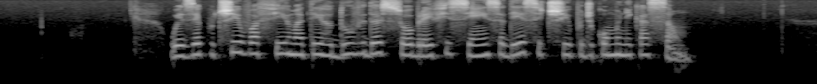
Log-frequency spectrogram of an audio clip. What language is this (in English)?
Portuguese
